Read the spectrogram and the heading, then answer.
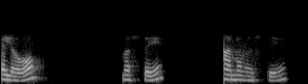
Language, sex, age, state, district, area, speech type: Kannada, female, 30-45, Karnataka, Dakshina Kannada, rural, conversation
